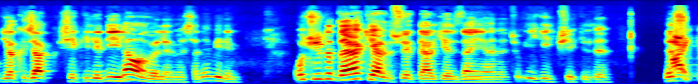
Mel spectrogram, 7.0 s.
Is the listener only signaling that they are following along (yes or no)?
no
